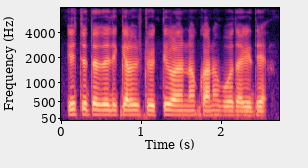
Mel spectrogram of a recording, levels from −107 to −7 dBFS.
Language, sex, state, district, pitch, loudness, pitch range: Kannada, male, Karnataka, Koppal, 135 Hz, -17 LUFS, 125-140 Hz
